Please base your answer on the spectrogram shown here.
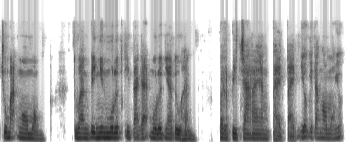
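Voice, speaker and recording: Emphatic pastor preaching. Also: male voice, mid-range voice, gravelly. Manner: emphatic, mixes scripture reading with casual chatty asides. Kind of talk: sermon at an evening prayer service.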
